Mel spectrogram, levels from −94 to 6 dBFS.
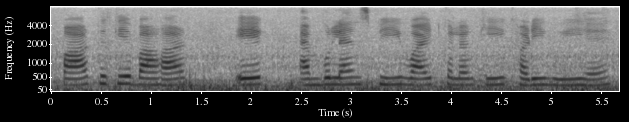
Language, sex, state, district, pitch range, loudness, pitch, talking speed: Hindi, female, Uttar Pradesh, Lucknow, 220-240 Hz, -15 LUFS, 225 Hz, 125 wpm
